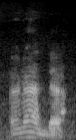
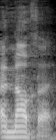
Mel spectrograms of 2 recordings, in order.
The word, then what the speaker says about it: another: Okay, but you're not saying this, another. Remember, the sound is long.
